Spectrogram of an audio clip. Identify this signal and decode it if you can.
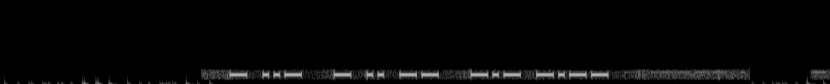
Morse code, heard as a keyed tone, about 24 wpm, 450 Hz. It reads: TU TIM KY
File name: contests / naqp-cw-k5tr-op-k5pi- -1900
